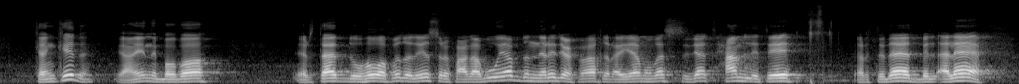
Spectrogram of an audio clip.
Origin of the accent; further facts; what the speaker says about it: Egypt; لان هو متسجل عندنا في تاريخنا احنا كمصريين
